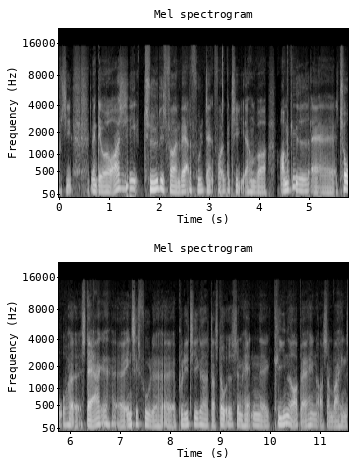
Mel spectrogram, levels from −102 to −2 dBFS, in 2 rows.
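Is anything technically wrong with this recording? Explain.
Yes. Short concealed packet loss appears at 0.41 s, 1.33 s and 1.37–1.43 s, the last between "det var jo også" and "tydeligt for enhver der". About 20 ms, 20 ms and 40 ms of audio never arrived, and the decoder extended the preceding sound to cover each hole, leaving brief smears or wobbles.

Repeated packet loss (robotic sound) follows at 3.01–3.60 s, after "for enhver der fulgte" and before "at hun", and at 4.30–5.55 s, after "at hun". Closely spaced holes, about 100 ms and 280 ms missing in total and up to 61 ms each, are patched in succession, giving choppy speech with pieces missing.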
